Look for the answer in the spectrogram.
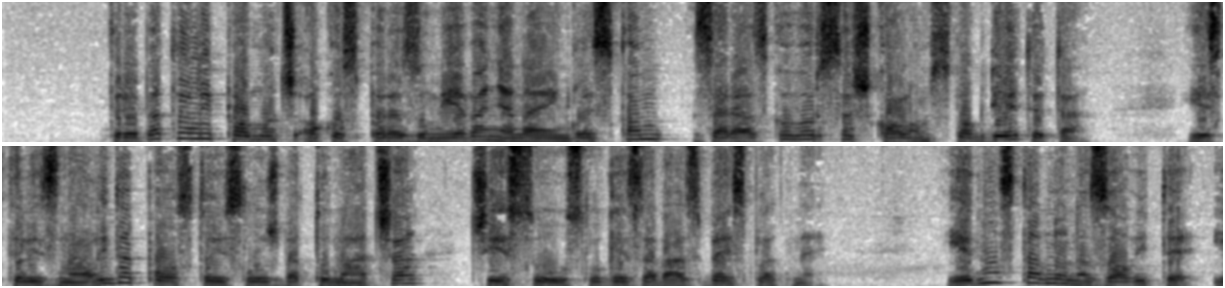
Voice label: croatian; public schools; going to a public school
